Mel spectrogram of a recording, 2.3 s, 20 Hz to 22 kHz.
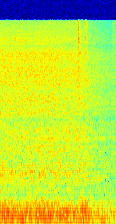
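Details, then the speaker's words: York Diamond 80 gas furnace on a no-heat call: blower motor runs with an even low hum and steady airflow rush, no rattles or squeal; limits all closed, fault traced to a bad thermostat. "And there's the blower motor. You can hear the blower running."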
